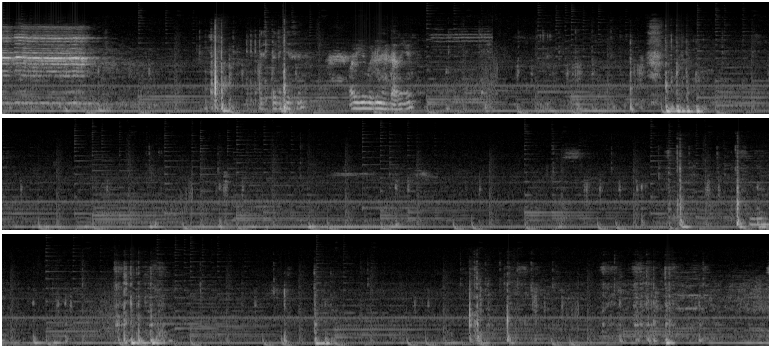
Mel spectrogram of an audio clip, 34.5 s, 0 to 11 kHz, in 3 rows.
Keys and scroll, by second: 14.5 ], 14.6 ], 14.8 ], 15.0 ], 29.8 ctrl+z, 32.4 [, 32.6 [.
